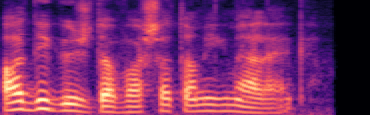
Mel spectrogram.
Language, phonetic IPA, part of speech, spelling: Hungarian, [ˈɒdːiɡ ˌyʒd ɒ ˈvɒʃɒt ˌɒmiːɡ ˈmɛlɛɡ], proverb, addig üsd a vasat, amíg meleg
- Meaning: strike while the iron is hot, make hay while the sun shines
